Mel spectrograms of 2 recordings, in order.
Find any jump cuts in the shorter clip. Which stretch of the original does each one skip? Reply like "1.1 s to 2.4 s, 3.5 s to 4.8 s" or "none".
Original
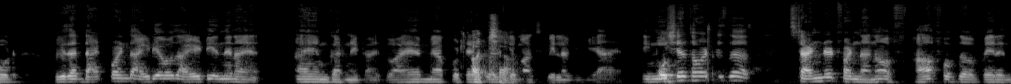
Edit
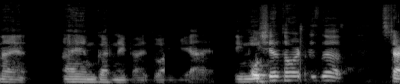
4.0 s to 5.7 s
